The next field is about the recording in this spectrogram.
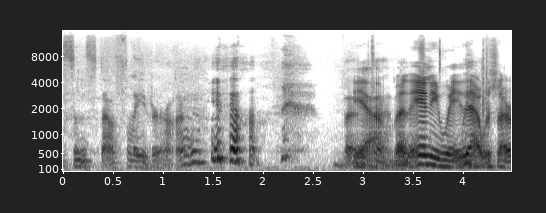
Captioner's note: laughing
